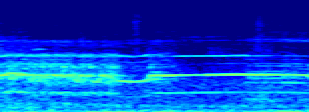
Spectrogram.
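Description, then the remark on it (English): A chicken crows in one long, steady, strained call that holds its pitch throughout, clear, with no talking and only faint outdoor background beneath it, at allotments with many little hens. “There's nobody at the allotments, which is a shame. It'd be lovely to chat with some of them at some point. Loads of little hens.”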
